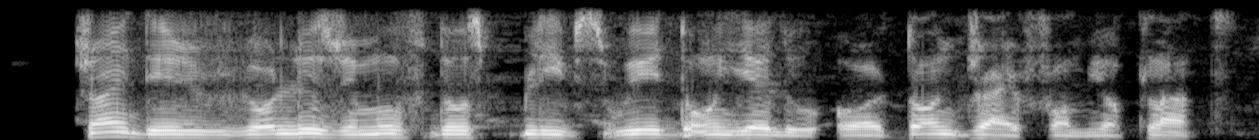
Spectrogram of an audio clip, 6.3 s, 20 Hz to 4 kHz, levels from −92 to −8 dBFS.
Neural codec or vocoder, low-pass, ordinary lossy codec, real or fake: none; 3.6 kHz; none; real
